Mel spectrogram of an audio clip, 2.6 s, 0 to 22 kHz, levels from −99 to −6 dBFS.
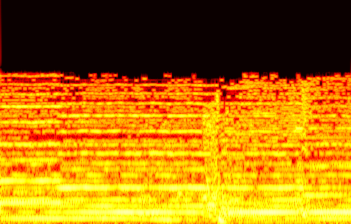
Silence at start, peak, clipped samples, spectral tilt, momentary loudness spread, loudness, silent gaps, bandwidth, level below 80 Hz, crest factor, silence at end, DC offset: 0 s; -6 dBFS; under 0.1%; -4 dB/octave; 1 LU; -16 LUFS; none; 6 kHz; -34 dBFS; 10 dB; 0 s; under 0.1%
